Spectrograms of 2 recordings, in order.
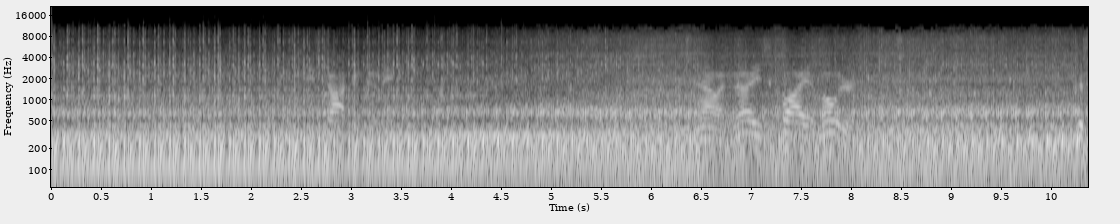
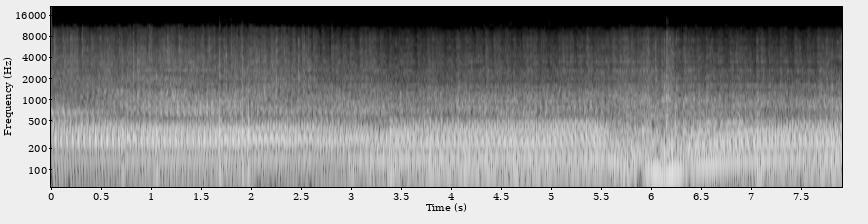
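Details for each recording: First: Cheviac in freezing weather, after replacing two black, wet, fouled plugs and beating the rad cradle for fan clearance: steady, even low putter at idle, no misses or knocks, purring smoothly before first ride of year. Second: Cheviac (Chevy) demolition-derby car, start after fuel-line work at 2 degrees above zero: rough idle with fast light ticking scrape as fan blades hit the plastic radiator shroud, bent from demo derbies; two fouled plugs later replaced.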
